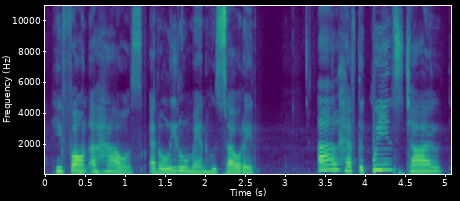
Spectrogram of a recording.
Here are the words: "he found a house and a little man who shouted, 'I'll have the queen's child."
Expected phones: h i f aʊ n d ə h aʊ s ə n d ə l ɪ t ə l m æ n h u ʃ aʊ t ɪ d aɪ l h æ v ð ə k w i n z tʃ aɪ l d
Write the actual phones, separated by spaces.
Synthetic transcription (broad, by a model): h i f aʊ n d ə h aʊ s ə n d ə l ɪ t l m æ n h u s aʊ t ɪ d aɪ l h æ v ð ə k w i n s tʃ aɪ l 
